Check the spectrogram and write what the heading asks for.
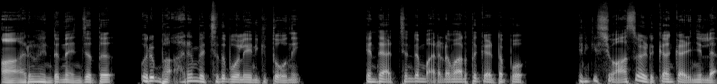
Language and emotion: Malayalam, sad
